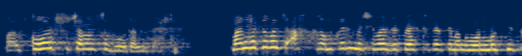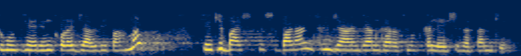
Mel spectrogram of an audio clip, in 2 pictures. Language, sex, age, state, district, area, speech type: Kashmiri, female, 30-45, Jammu and Kashmir, Srinagar, urban, conversation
